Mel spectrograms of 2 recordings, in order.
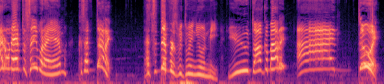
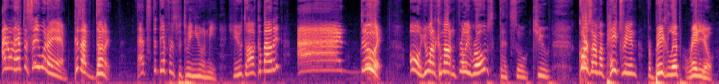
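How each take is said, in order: First: Raised, shouting wrestler voice; wrestling promo. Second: High, shouted wrestling promo. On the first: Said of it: "a wrestling promo". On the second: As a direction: taunt a rival like a wrestler. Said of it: "a promo against Ric Flair". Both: Pretend.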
